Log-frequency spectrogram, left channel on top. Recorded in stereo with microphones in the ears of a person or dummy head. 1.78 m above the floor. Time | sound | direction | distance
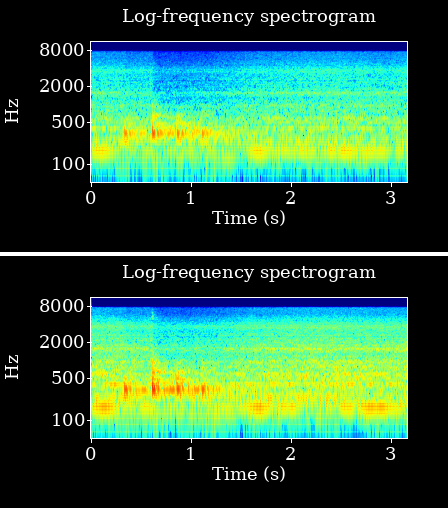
0.3 | knocking | 60° right (ahead or behind) | 1.3 m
